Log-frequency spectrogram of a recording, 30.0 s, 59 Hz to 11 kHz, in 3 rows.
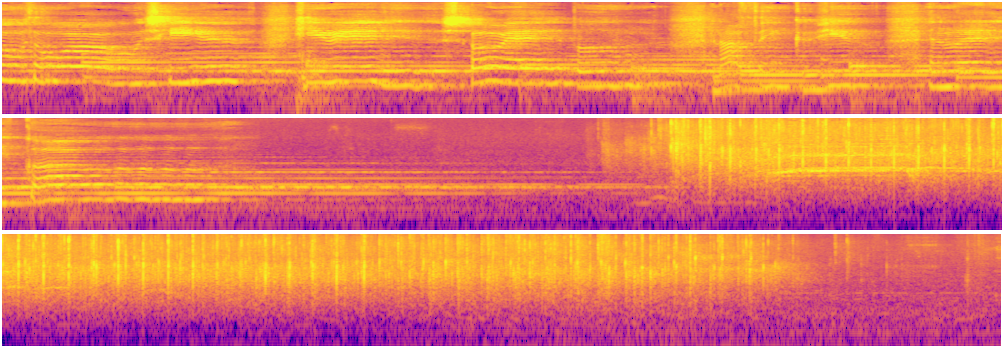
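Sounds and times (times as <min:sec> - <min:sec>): audience applause: 0:16.0 - 0:28.2
high drawn-out cheer: 0:17.0 - 0:22.9.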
